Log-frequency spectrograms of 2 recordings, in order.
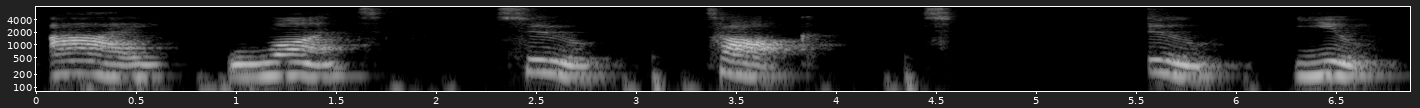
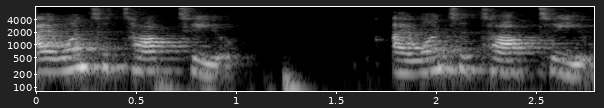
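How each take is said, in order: First: Long pauses between "I want", "to", "talk", "to you"; word by word. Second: "I want to talk to you" run together, one T; linked sounds. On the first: Teacher showing the wrong paused way, word by word. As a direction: chop the sentence into single words. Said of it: "diferente de eu chegar e falar assim". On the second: Teacher modelling native speed, linked. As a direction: say it fast and joined. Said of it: "Então, vai ficar". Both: Shown as a demonstration.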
